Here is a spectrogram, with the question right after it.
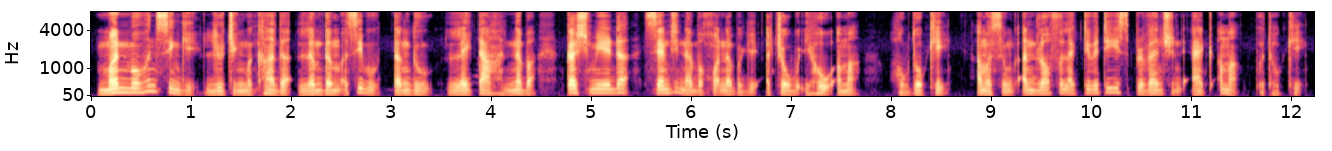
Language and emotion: Manipuri, neutral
